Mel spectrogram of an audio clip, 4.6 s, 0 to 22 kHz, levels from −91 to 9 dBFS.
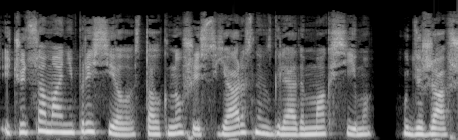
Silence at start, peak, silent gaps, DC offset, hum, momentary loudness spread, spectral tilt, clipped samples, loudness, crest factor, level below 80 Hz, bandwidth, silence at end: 0 s; 0 dBFS; 3.81-3.95 s; under 0.1%; none; 6 LU; -4.5 dB/octave; under 0.1%; -12 LUFS; 12 dB; -46 dBFS; 15 kHz; 0 s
